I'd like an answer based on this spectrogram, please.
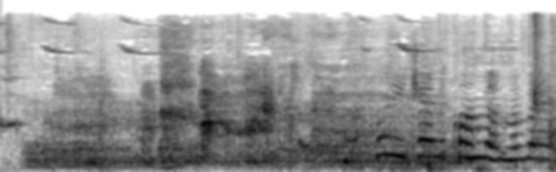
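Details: Carolina Dog puppies, five weeks and four days old, at play: thin whining yips and whimpers that bend up and down, thickest in the second half, while a person talks over them throughout.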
